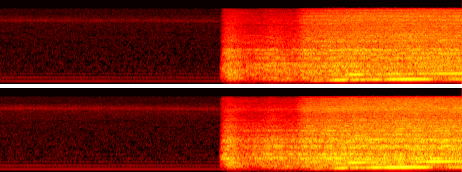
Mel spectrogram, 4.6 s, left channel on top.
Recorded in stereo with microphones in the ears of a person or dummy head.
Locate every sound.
2.2 s a blender: 55° right (ahead or behind), 1.1 m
